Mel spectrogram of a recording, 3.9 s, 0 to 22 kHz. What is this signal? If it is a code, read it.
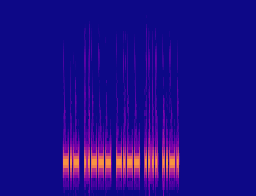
Morse code, heard as a keyed tone, about 45 wpm, 700 Hz. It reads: K2YHF
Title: USA Call Signs - 5 Characters - 3x Character Spacing - 45wpm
